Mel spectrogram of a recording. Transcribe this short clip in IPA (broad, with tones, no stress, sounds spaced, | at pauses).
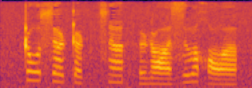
ʈ o˥ s œ˧ ʈ œ˩˥ ʈ t͡s œ̃˧ h ʏ˩ ɳ ɒ˩ ɐ̯ z ɯ˥ χ ɔ˩ ɐ̯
